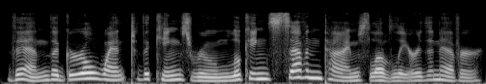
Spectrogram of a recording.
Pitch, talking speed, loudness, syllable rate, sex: 210 Hz, 175 wpm, -16 LUFS, 4.3 syllables/s, female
